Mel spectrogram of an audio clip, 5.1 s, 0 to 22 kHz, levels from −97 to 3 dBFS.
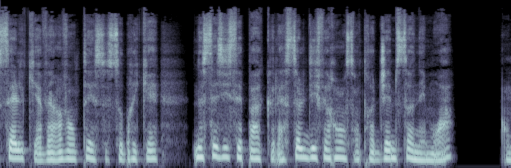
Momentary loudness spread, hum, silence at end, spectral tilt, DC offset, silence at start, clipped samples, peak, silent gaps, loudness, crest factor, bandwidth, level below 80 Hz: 7 LU; none; 0 s; -4.5 dB/octave; under 0.1%; 0 s; under 0.1%; -4 dBFS; none; -19 LUFS; 16 dB; 19 kHz; -52 dBFS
